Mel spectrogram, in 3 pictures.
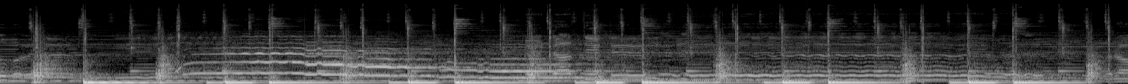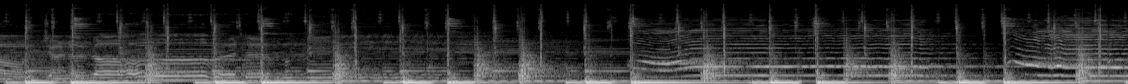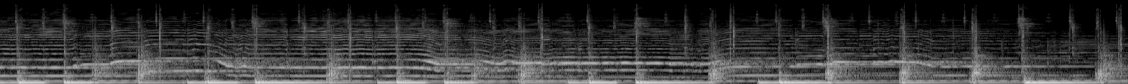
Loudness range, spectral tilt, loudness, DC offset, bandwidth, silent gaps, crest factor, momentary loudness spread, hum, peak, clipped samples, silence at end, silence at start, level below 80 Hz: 2 LU; -6.5 dB/octave; -21 LUFS; under 0.1%; 11.5 kHz; none; 14 dB; 7 LU; none; -6 dBFS; under 0.1%; 0 s; 0 s; -26 dBFS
